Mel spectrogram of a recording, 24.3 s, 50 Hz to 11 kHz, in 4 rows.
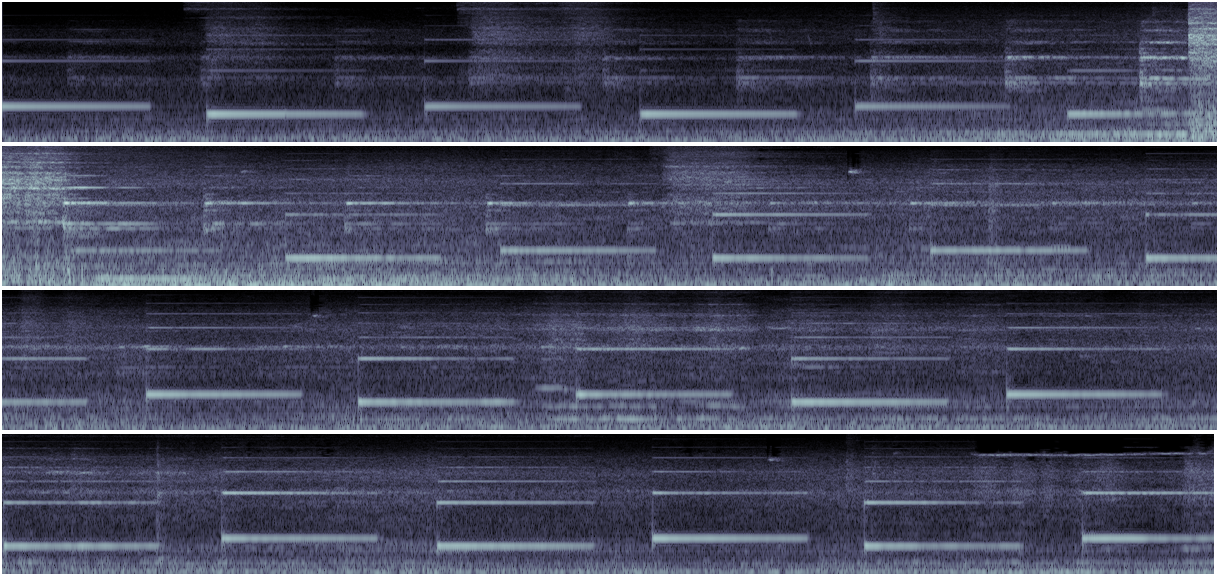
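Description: Amtrak train led by a P42DC diesel locomotive passing through a station. There is a short loud horn sound as the locomotive goes by about six seconds in, then the steady rumble of the passenger cars rolling past. Throughout, an electronic warning tone alternates between a high and a low note, about one pair every one and a half seconds.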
